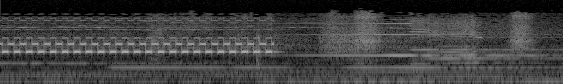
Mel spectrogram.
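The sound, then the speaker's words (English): A telephone rings with a rapid, trilling electronic warble for just over a second, then cuts off, leaving faint rustling room noise behind; the captain is calling back. “picks up the phone and holds it out to Jim with an eloquent look. This is the captain calling back.”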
